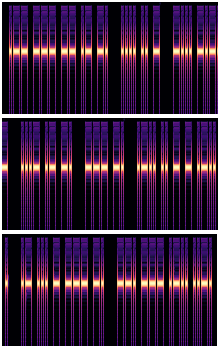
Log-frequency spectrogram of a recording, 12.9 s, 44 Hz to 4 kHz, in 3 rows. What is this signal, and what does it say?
Morse code, heard as a keyed tone, about 30 wpm, 550 Hz. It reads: WOMAN HIT BY VAN ON LITTLE ASTON GOLF
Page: news headlines in morse code at 30 wpm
